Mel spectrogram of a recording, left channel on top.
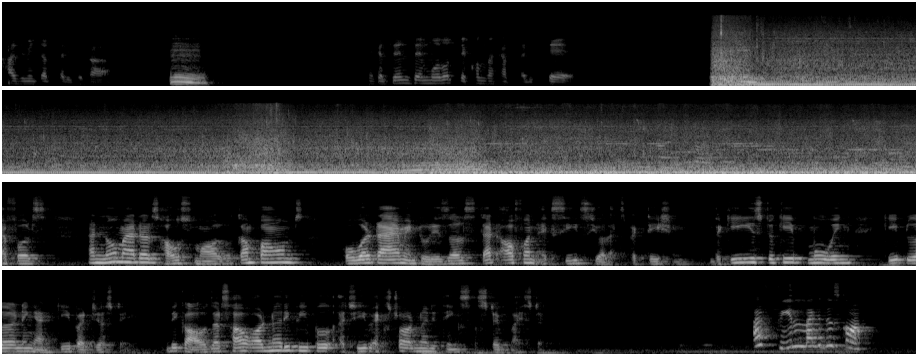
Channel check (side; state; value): both; different; correlation 0.01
